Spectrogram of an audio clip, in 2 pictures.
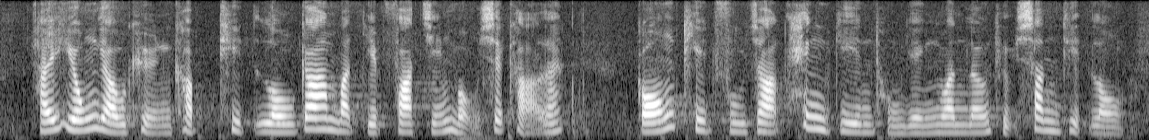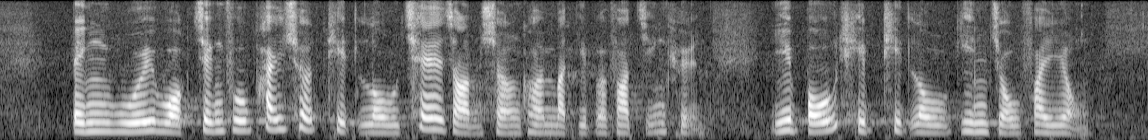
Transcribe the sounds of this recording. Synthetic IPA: hɐ˨˥jjʊ˨˥ŋjɐ˨wkʰyː˨˩nkʰɐ˨p̚t̪ʰiː˧t̚lo˨wkaː˥mɐ˨t̚jiː˨˩p̚faː˧t̚t͡siː˨˥nmo˨˩wsɪ˥k̚ha̰ː˨˩lɛː˥ | kɔː˨˥ŋt̪ʰiː˧t̚fuː˨t͡saː˨k̚hɪ˥ŋkiː˧nt̪ʰʊ˨˩ŋjɪ˨˩ŋwɐ˨nlœː˨˧ŋt̪ʰiː˨˩wsɐ˥nt̪ʰiː˧t̚lo˨w | pɪ˨˩ŋwuː˨˧jwɔː˨k̚t͡sɪ˧ŋfuː˨˥pʰɐ˥jt͡ʃʰɵ˥t̚t̪ʰiː˧t̚lo˨wt͡sʰɛː˥t͡saː˨msœː˨˩ŋkʰɔː˧jmɐ˨t̚jiː˨p̚kɛ˧faː˧t̚t͡siː˨˥nkʰy̰ː˨˩n | jiː˨˧po˨˥wt̪ʰiː˧p̚t̪ʰiː˧t̚lo˨wkiː˧nt͡so˨wfɐ˧jːʊ̰˨˩ŋ

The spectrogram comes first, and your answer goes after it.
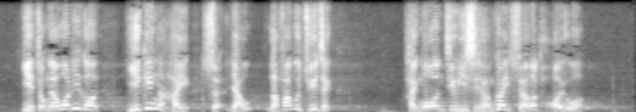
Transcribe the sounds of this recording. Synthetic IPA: jiː˨t͡sʊ˨ŋjɐ˨˧wkɔː˧liː˥kɔː˧jiː˨˧kɪ˥ŋɦɐ˨jsjɐ˨˩wlaː˨pfa˧t̚wu˨˥jt͡syː˨˥t͡sɪ˨k̚ | hɐ˨jŋɔː˧nt͡si˧wjiː˧si˨˩t̪ʰːkʰɐ˥jsœː˨˥ŋɔ˧˥t̪ʰɔː˨˥jɡɔ˧wɔ̰ː˧

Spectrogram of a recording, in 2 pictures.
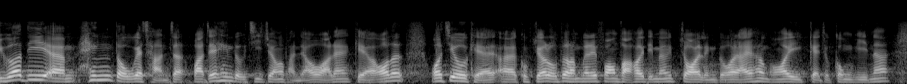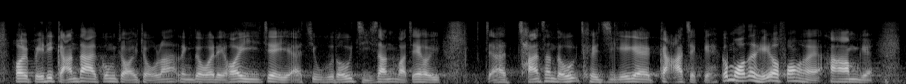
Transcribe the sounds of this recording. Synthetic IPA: yː˨˩kʷɔ˨˦˥ɐ˥t̪̬iː˥ɛː˨˧hɪ˥ŋt̪o˨wkɛː˧t͡sʰa̰ː˨˩nt͡sɐ˨t̚wa˨k̚t͡sɛ˨˥ɦɪ˥ŋt̪o˨˧wt͡siː˧t͡ʃœː˧ŋkɛ˧pʰɐ˨˩ŋjɐ̰˨˧˦wwaː˨˩lɛː˥kʰe˨˩sɐ˨t̚ʔɔː˨˧ɔ˧t̪ɐ˥t̚ | ŋɔː˨˧t͡siː˥d̪o˧wkʰe˨˩jsɐ˨t̚ɛ˨kʊ˨k̚t͡ʃœ˨˥jlo˨wt̪o˥wlɐ˨˥mkɐ˦n˥i˥fɔː˥ŋfaː˧t̚hjt̪i˨˥mjœː˧˥ŋt͡ʃɔː˧jlɪ˨ŋt̪o˧wɔː˨˧e˨˩hɐ˨˥jɦœː˥ŋkɔː˨˧˥ŋhɔː˨˧˥jiː˧kɐ˧jt͡ʃʊ˨kːʊ˧ŋhiː˧naː˥ | hɔː˨˥ji˧pe˨˥jt̪iː˥ka̰ː˨˥nt̪aː˥nkɛ˧kʊ˥ŋt͡ʃɔː˧k̚hɵ˧jt͡ʃo˨wlaː˥lʔɪ˨ŋt̪o˧wkʰːɾe˨jhɔː˨˥jiː˨˧t͡sɛː˥˩jɛ̰ː˨t͡siː˧wkuː˧t̪o˨˥wt͡siː˨˩sɐ˥nwaː˨k̚t͡sɛː˨˥hɵ˧ | ʔɛː˨˩t͡sʰaː˨˥nsɐ˥ŋt̪o˨˥wkʰɵ˨˧ɥt͡siː˨ke˨˥jkɛː˧ka̰ː˧t͡sɪ˨kːɛ˧kɐ˨˥mɔː˧t̪ːt̪ʰːiː˥kɔ˧fɔː˥ŋfa˨˩hɐ̰˨jʔaː˥mkɛ˧

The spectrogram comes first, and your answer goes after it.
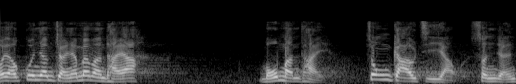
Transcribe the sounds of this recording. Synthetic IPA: ɔː˨˧jɐ˨˧wkuː˥njɐ˥mt͡ʃœː˨˩ŋjɐ˨˧wmɛː˥mɐ˨nt̪ʰɐ˨˩jaː˧ | mo˨˧wmɐ˨nt̪ʰɐ̰˨˩j | t͡sʊ˥ŋkaː˧wt͡siː˨jɐ̰˨˩wsɵ˧njœː˨˥ŋ

